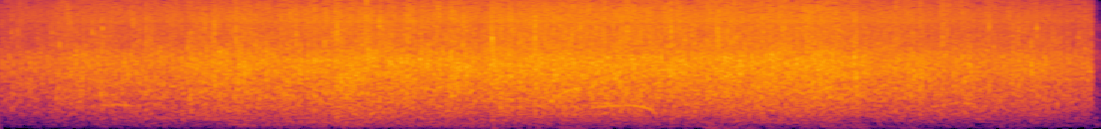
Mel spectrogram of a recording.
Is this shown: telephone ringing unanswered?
no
